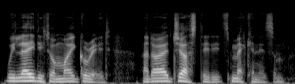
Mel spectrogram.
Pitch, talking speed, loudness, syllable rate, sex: 130 Hz, 225 wpm, -20 LUFS, 6.2 syllables/s, male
